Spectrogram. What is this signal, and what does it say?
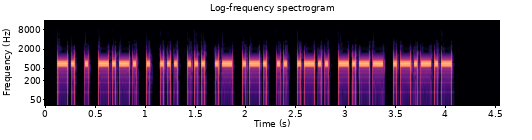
Morse code, heard as a keyed tone, about 34 wpm, 700 Hz. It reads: NECESSARILY.
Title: Sentences from Top 1400 Words 35wpm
